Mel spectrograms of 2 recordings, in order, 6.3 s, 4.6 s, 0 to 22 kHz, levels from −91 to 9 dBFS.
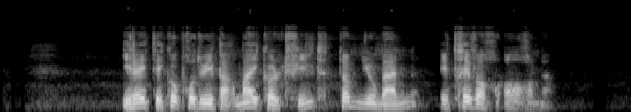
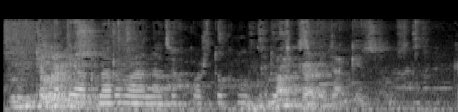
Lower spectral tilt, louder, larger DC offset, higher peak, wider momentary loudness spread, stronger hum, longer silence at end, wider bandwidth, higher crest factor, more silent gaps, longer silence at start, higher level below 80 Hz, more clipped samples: about the same, -6.5 dB/octave vs -6 dB/octave; first, -18 LUFS vs -21 LUFS; neither; about the same, -2 dBFS vs -2 dBFS; second, 12 LU vs 22 LU; neither; first, 0.85 s vs 0.05 s; second, 7.8 kHz vs 11.5 kHz; about the same, 18 dB vs 20 dB; neither; first, 1.25 s vs 0.05 s; second, -54 dBFS vs -40 dBFS; neither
